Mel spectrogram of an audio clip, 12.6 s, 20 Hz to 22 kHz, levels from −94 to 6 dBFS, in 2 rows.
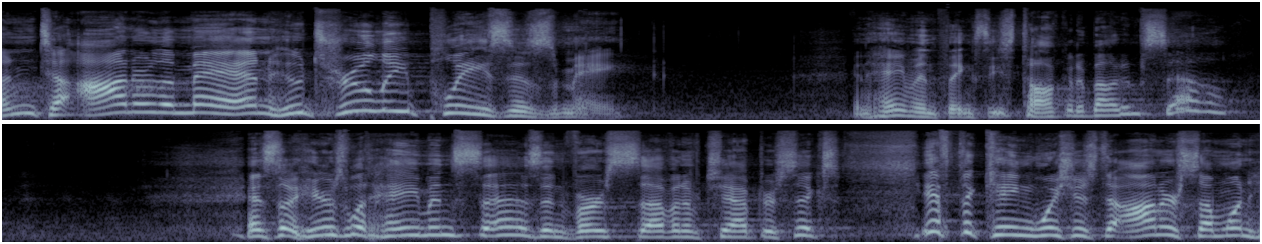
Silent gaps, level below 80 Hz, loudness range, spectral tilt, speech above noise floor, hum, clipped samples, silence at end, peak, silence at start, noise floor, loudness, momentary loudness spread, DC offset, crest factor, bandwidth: none; -76 dBFS; 6 LU; -3 dB/octave; 38 dB; none; under 0.1%; 0 s; -12 dBFS; 0 s; -66 dBFS; -28 LUFS; 10 LU; under 0.1%; 18 dB; 17.5 kHz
